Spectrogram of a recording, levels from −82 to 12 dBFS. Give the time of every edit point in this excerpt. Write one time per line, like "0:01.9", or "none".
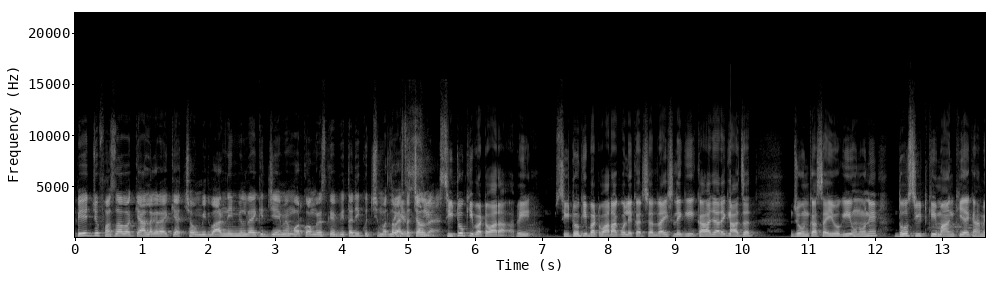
0:09.8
